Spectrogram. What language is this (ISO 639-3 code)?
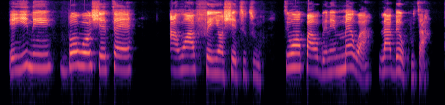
yor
